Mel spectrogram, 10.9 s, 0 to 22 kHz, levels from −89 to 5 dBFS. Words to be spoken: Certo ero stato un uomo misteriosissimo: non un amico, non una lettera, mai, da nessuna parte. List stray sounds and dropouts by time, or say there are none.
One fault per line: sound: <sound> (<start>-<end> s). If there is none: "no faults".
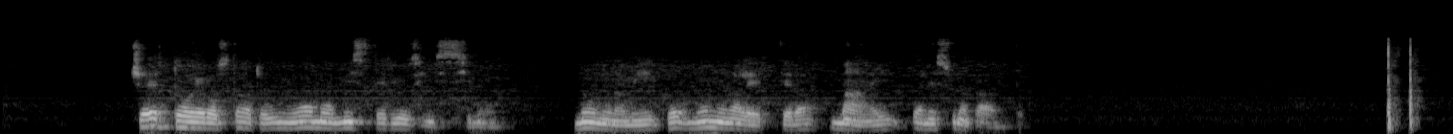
no faults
